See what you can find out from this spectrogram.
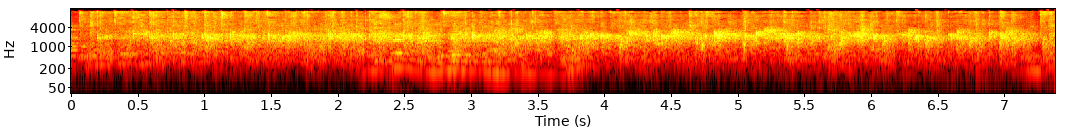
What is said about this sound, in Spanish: Den un aplauso al Señor, hermano.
